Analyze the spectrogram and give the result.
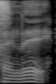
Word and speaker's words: Islay: Oh, Islay, yeah. – Islay, yeah, right. – It's pronounced Islay, but it's spelled Islay, but it's, yes. – Islay.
